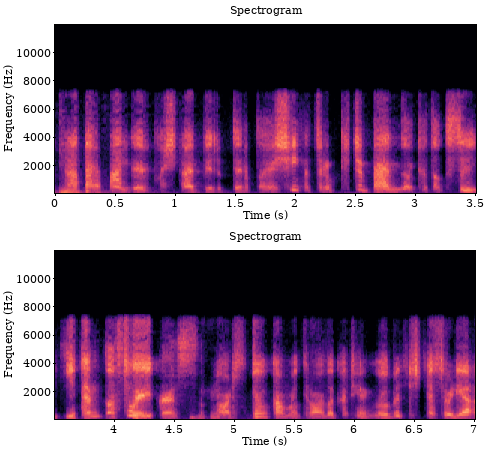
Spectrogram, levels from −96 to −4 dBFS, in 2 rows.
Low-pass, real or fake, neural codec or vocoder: 7.2 kHz; fake; codec, 16 kHz, 0.5 kbps, FunCodec, trained on Chinese and English, 25 frames a second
